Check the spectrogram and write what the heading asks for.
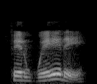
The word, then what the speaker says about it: fervere: For instance, if it should be asserted that the middle syllable of fervere is short, we can prove this to be an error, because all verbs which in the indicative terminate in eo make the middle syllable of the infinitive long, if that syllable contain an e.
